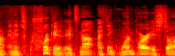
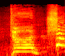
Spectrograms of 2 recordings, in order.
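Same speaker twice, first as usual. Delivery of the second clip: play-acted sudden angry outburst, very loud and very high; 11 dB louder than usual. Retelling how Mom snapped at Dad: imitating someone snapping. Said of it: "Mom just snaps".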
